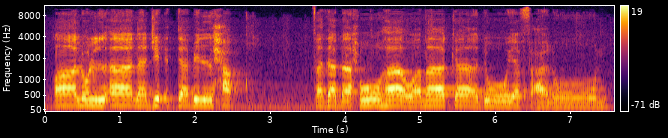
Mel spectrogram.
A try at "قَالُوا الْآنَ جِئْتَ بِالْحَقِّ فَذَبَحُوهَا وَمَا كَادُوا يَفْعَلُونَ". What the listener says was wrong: طيب في مواضع الغنن كثير ناقصة يعني حاول تكملها.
